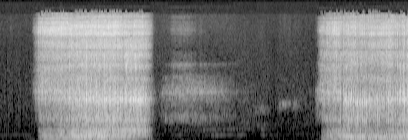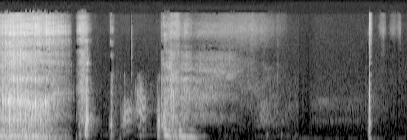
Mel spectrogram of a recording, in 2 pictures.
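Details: Friend snoring heavily at night, keeping the recorder awake: two long, loud, rattling snores on breathing in, with quieter breath noises and a snort between them.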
